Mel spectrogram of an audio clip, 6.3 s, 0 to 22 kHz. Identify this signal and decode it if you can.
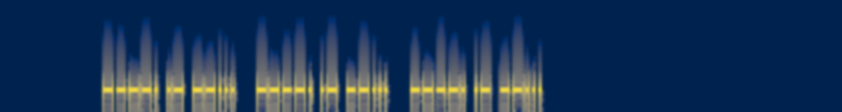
Morse code, heard as a keyed tone, about 50 wpm, 700 Hz. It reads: 9A7 9A7 9A7
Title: Callsign Prefixes for Top 25 DXCC - Repeated 3x - 50wpm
